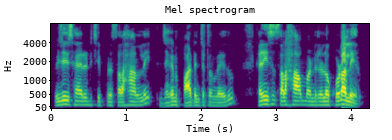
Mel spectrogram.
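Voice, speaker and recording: Casting: male senior journalist, middle-pitched, emphatic and repetitive pundit delivery, dry close recording. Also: fast, no room sound. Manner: emphatic, repeats phrases for stress. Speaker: senior journalist, political analyst. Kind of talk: conversational political commentary.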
